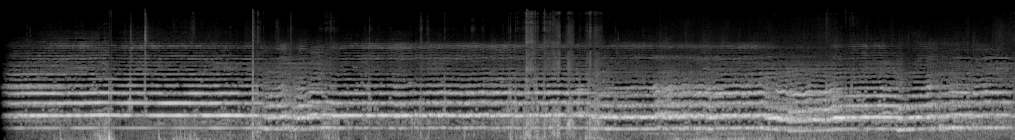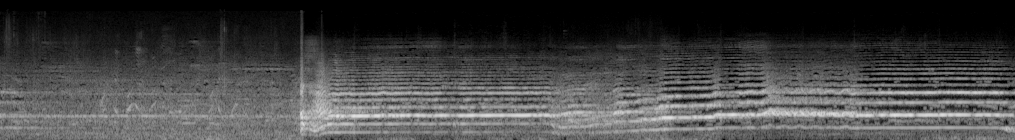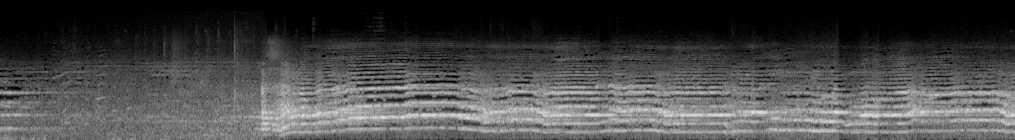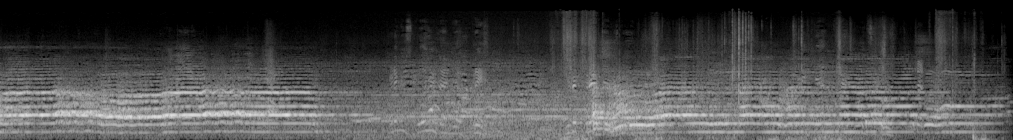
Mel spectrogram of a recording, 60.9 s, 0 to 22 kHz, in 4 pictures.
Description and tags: Call to Prayer, Old Dehli
The call to evening prayer as heard at the exquisite Mughal 17th century Jama Masjid mosque in the heart of old Delhi, India.
mini-disc
Adhan, Azan, call-to-prayer, Delhi, field-recording, holy, India, Islam, Jama, Masjid, Mecca, mosque, muezzin, Mughal, Muslim, old, pray, prayer, religion, salah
